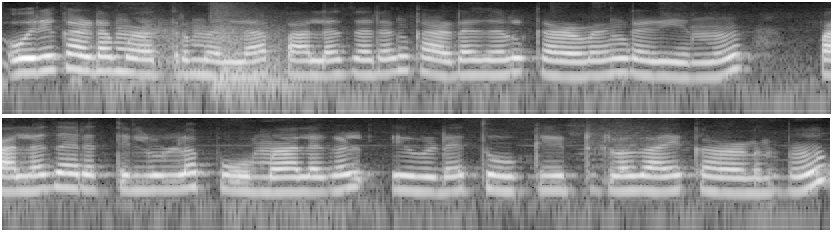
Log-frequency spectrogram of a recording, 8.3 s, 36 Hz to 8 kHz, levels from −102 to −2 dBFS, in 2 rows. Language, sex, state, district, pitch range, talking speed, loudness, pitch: Malayalam, female, Kerala, Kasaragod, 235-260 Hz, 95 wpm, -18 LUFS, 245 Hz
